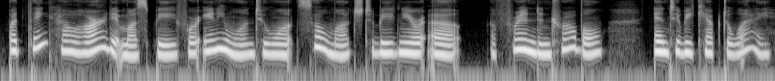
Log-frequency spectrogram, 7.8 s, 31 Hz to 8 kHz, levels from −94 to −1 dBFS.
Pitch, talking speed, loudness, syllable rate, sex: 225 Hz, 200 wpm, -16 LUFS, 4.6 syllables/s, female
